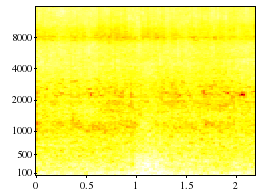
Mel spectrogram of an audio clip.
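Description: Garden hose spray nozzle showering water onto soil and small plants, a steady hiss of spray.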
